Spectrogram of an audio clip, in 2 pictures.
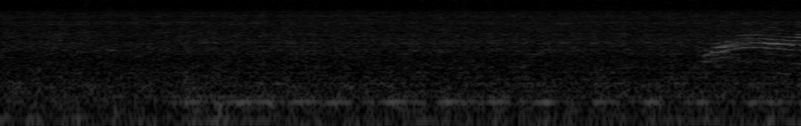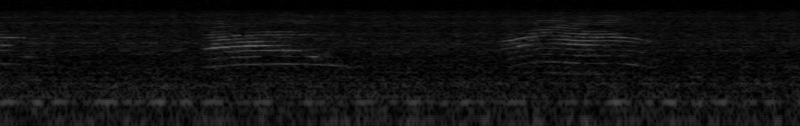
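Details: A pet cat crying to be let upstairs, yelling at its owner: three drawn-out, wavering meows spaced about two seconds apart in the second half, rising then falling, over a steady low indoor hum.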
